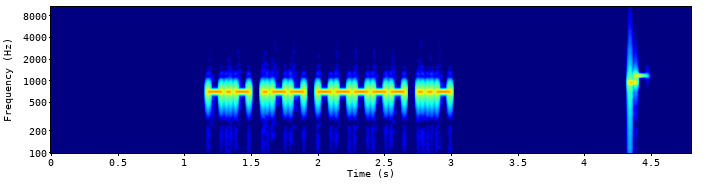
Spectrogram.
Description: Morse code, heard as a keyed tone, about 36 wpm, 700 Hz. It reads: KW0U
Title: USA Call Signs - 3x Character Spacing - 35wpm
